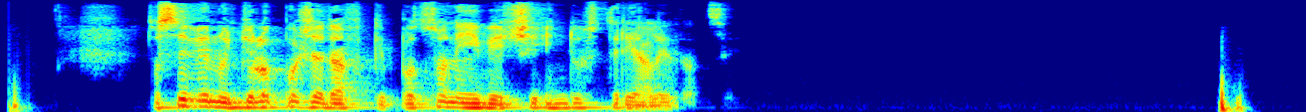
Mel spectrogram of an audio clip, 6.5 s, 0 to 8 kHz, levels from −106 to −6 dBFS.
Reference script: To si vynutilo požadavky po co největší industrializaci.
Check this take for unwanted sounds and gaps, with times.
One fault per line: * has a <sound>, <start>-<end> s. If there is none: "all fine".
all fine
